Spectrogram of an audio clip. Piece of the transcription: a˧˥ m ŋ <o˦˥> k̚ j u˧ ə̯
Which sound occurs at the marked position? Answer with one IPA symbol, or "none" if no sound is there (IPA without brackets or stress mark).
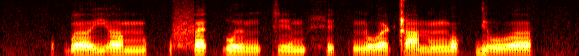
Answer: o˦˥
